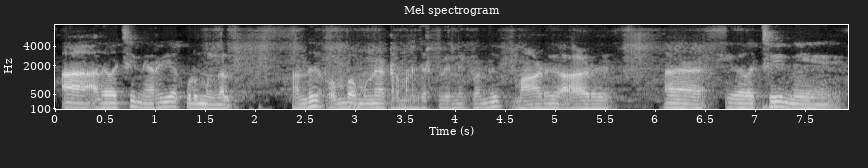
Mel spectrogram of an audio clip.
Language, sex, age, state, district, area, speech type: Tamil, male, 45-60, Tamil Nadu, Krishnagiri, rural, spontaneous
